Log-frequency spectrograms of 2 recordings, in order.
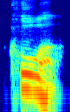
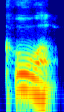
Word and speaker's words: Coyle: It's would be now pronounced coal. The GH, the G have been softened and disappeared. You end up with coal, and that provides you with the surname Coyle in English.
